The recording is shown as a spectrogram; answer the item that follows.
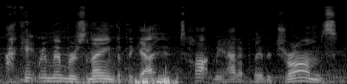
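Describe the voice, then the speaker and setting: A man's voice: mid-range voice, a little fast. A middle-aged man from Mississippi, a street musician talking earnestly with many fillers in a casual outdoor interview. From Mississippi, US South. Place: outdoors in a city park by a street. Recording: outdoor street noise behind.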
